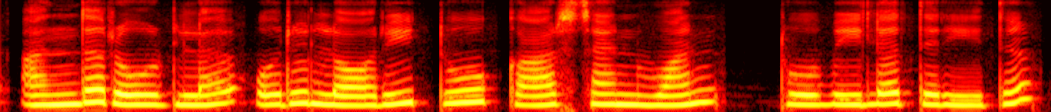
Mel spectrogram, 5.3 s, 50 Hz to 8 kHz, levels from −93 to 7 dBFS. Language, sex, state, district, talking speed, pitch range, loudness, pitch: Tamil, female, Tamil Nadu, Nilgiris, 125 wpm, 255-295 Hz, -14 LUFS, 265 Hz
